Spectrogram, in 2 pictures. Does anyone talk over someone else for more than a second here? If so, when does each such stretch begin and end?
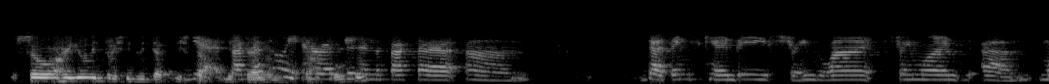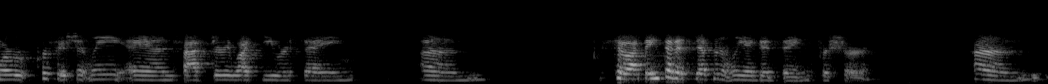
1.8-3.7

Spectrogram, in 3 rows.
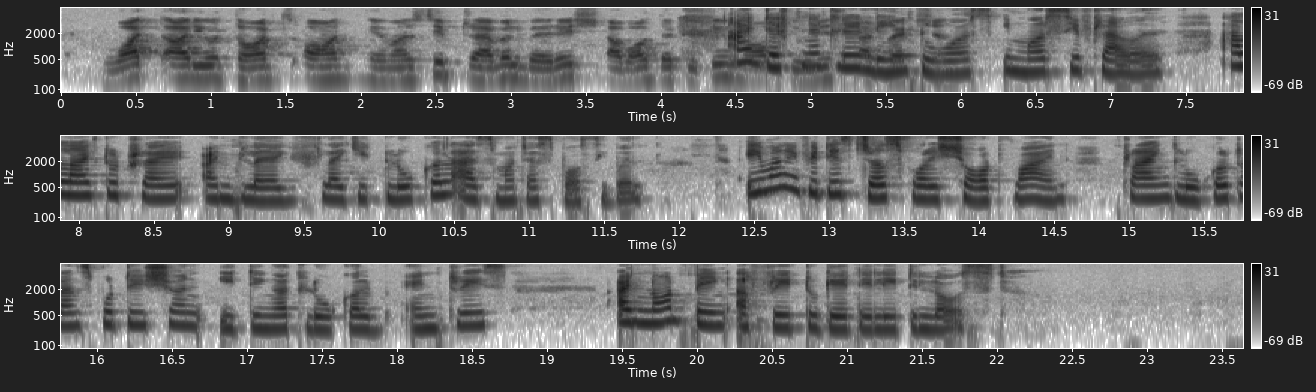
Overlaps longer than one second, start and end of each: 4.5-6.0

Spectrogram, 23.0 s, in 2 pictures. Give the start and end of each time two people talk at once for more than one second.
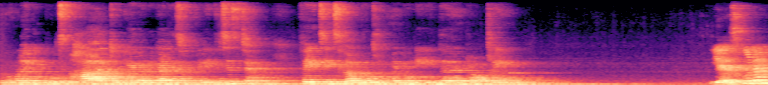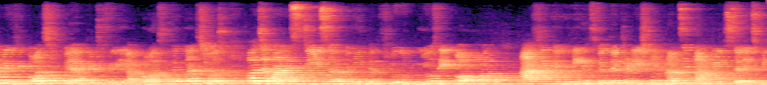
none

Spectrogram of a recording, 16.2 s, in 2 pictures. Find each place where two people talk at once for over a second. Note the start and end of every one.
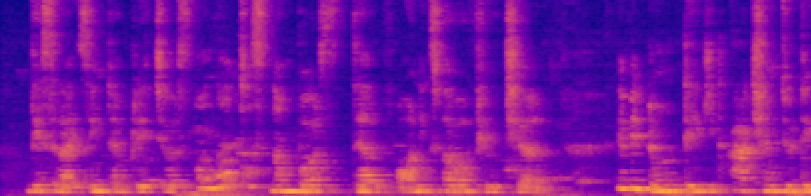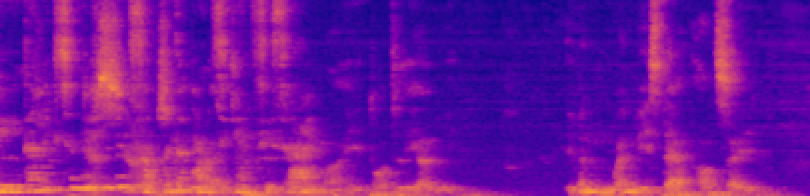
8.9-10.5

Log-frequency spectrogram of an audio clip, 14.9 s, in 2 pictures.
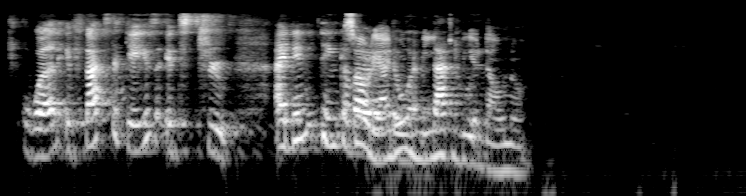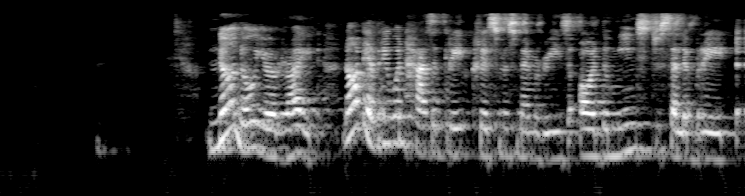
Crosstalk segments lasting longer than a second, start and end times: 3.5-4.9

